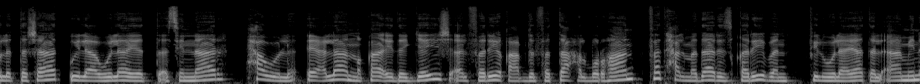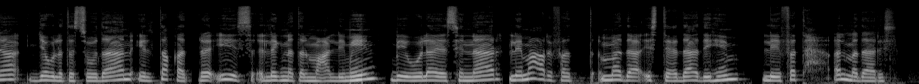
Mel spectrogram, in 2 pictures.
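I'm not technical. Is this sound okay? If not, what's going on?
No. A sudden gain jump happens at 12.7 seconds: the speech and the background noise both get noticeably louder at the same instant, through 12.82 seconds. The likely cause is a volume setting changing abruptly instead of fading smoothly.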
